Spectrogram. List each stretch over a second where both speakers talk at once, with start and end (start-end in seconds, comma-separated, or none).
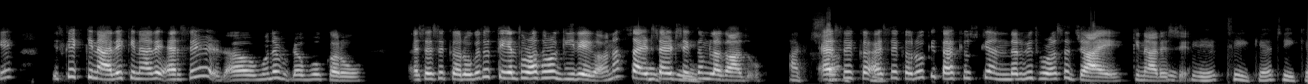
none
